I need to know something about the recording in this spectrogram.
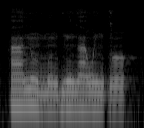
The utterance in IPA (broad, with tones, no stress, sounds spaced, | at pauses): ã˦ n ũ˦˨ m ũ˧ ɡ͡b ĩ˦ d ã˦ w ĩ˦ ɡ͡b ɔ̃˧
